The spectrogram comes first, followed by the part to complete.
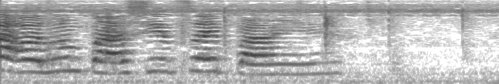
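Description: A young child's high voice singing a short phrase of several syllables that ends after about a second and a half.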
